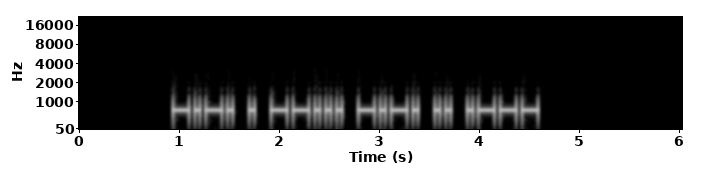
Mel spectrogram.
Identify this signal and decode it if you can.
Morse code, heard as a keyed tone, about 22 wpm, 700 Hz. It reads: CE7CIJ
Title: DXCC-100 Call Signs - 6 Characters - 22wpm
